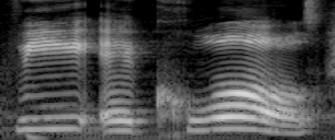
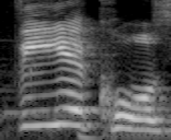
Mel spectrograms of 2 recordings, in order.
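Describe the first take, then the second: First: "vehicles" very slow, stretched out syllable by syllable; drawn-out emphasis. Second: Said in the usual way. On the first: Real, not acted. Warning you guys about car issues, slow emphatic "vehicles". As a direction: spell out "vehicles" in long, separate syllables.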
